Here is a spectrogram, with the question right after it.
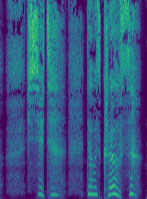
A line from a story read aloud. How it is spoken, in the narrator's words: my Korean lover panted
